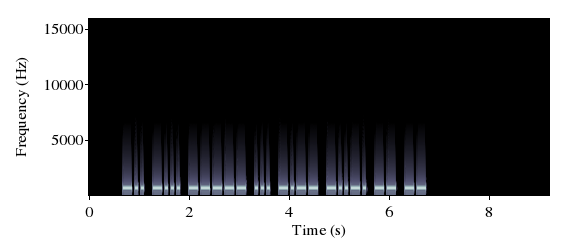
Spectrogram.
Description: Morse code, heard as a keyed tone, about 20 wpm, 700 Hz. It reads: DB0SY/MM
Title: Difficult Call Signs 20wpm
